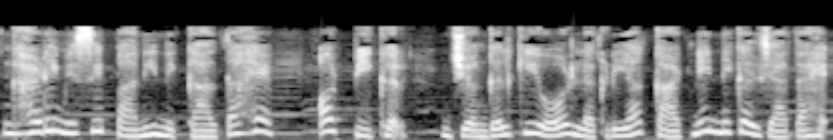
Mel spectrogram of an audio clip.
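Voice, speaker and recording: A woman's voice: fairly high pitch, lively intonation, unhurried, warm tone, soft background music. A woman narrating a scripted children's bedtime story.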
